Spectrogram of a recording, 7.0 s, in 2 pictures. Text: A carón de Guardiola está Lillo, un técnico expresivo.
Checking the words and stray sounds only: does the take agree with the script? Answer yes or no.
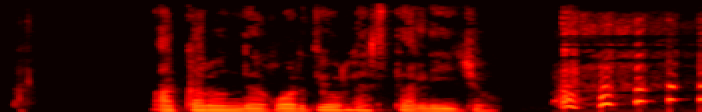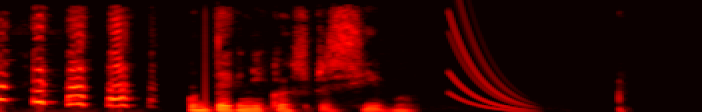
no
